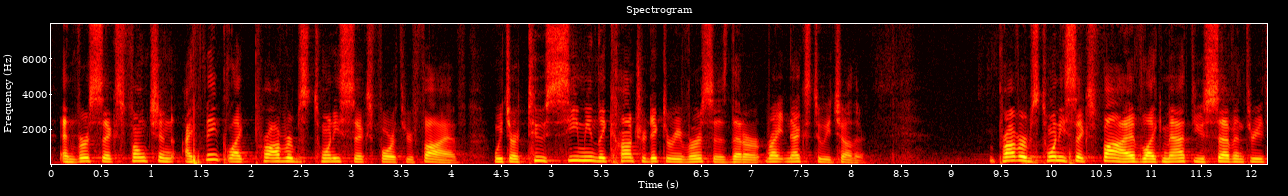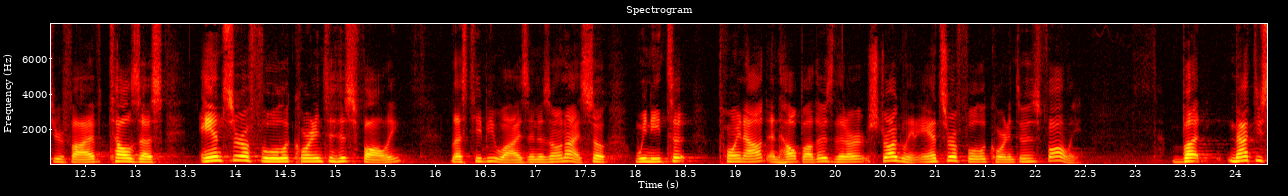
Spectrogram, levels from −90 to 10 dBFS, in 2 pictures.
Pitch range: 140-180 Hz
